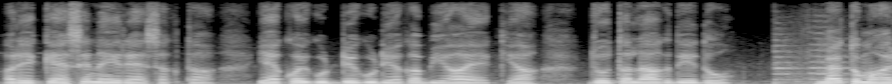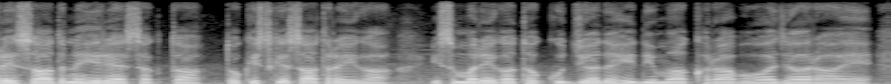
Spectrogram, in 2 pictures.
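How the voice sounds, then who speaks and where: Man doing a worried elderly mother-in-law, motherly, pleading, flat even pitch, mid voice. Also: normal speed, close to an everyday voice. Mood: reassuring.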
